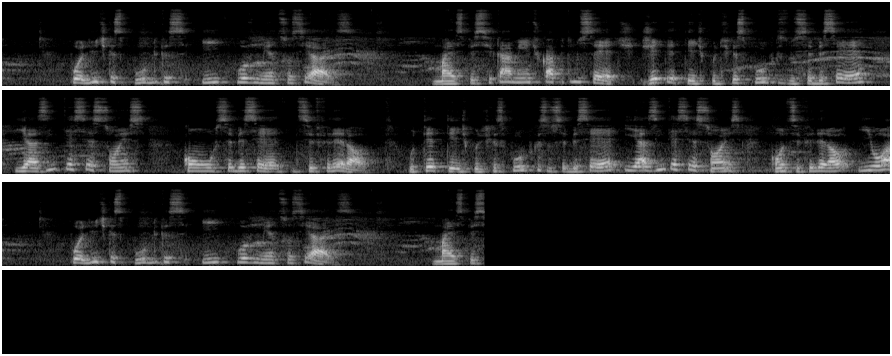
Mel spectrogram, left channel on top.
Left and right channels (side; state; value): right; drops out; at 4.9 s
